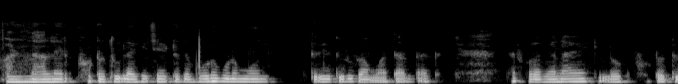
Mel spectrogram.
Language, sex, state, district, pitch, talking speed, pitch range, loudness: Bengali, male, West Bengal, Jalpaiguri, 125 Hz, 150 wpm, 120-130 Hz, -19 LUFS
